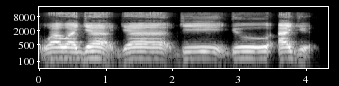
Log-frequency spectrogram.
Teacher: huruf jim itu sifatnya adalah jahr sehingga ya jimnya bersih dari hembusan udara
